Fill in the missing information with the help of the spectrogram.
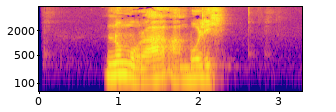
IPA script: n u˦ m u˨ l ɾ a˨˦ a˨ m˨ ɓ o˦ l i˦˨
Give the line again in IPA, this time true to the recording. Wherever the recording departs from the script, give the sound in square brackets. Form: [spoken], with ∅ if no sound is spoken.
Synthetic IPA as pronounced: n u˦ m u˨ [∅] ɾ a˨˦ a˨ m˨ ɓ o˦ l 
